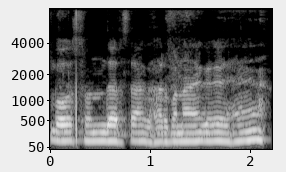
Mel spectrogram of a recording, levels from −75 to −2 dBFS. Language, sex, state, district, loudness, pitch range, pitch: Hindi, male, Jharkhand, Deoghar, -16 LUFS, 130-140 Hz, 135 Hz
